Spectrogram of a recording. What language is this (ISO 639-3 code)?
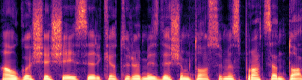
lit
